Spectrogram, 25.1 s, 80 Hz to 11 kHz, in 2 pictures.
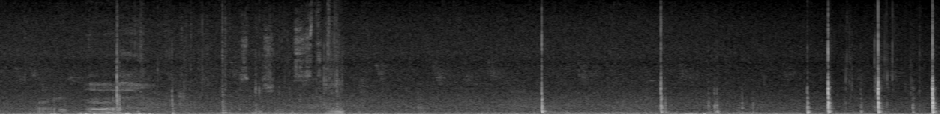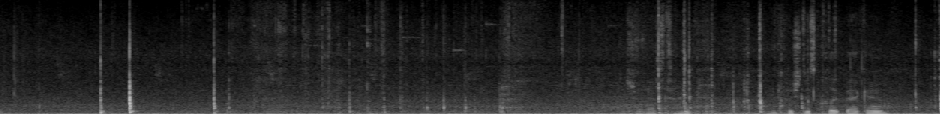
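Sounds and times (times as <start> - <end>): clicks and knocks on hard plastic: 8.6 - 12.8, 13.8 - 14.4.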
